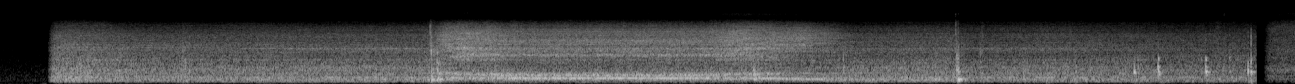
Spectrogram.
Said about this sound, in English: And there it is, sizzling, beautiful tempeh bacon. Look at that. Oh my gosh, you see all the liquid has gone into it. It's just gorgeous, isn't it?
